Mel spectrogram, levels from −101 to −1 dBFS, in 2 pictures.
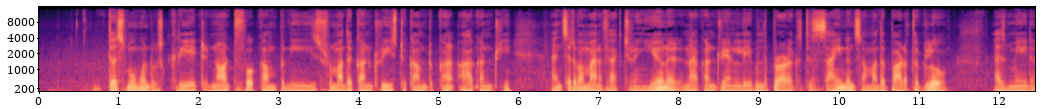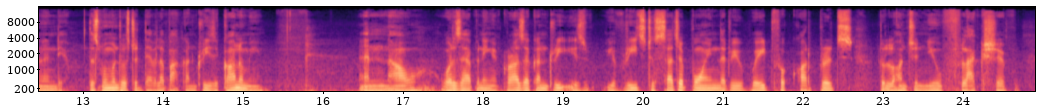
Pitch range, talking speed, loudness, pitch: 105-115 Hz, 180 wpm, -17 LUFS, 110 Hz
